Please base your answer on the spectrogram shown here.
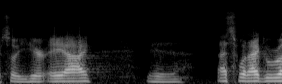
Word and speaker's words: Ai: we've proven that this is the city of Ai, or I. The A is silent in Hebrew, so it's actually I when you hear. So you hear Ai.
